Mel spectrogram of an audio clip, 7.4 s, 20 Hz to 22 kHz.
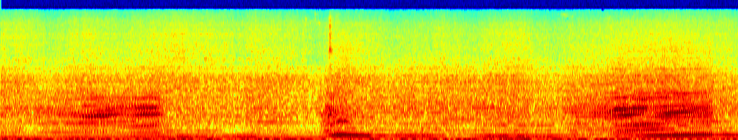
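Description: Ferrari F430's flat-plane V8 through an aftermarket Fi exhaust, heard from inside the cabin with the intake close behind, running at low revs with a steady drone. About three seconds in, the revs jump in a quick blip and then settle at a higher steady pitch.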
